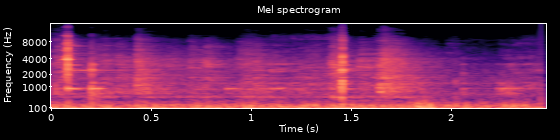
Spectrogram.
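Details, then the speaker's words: Fuel gauge sender removed from a 2017 KTM 1090 Adventure R tank, shaken by hand: light, irregular clinks and rattles as the float slides freely inside its cylinder tube with nothing binding. "that one moves pretty freely"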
